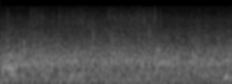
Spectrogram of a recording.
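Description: Steady background noise of street ambience, with no distinct event standing out; only a few faint small clicks.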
